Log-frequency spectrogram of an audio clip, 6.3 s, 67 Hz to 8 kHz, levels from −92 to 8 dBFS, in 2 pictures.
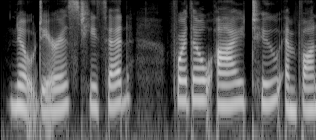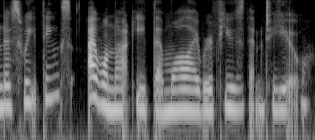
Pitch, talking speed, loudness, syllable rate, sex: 215 Hz, 230 wpm, -22 LUFS, 5.2 syllables/s, female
